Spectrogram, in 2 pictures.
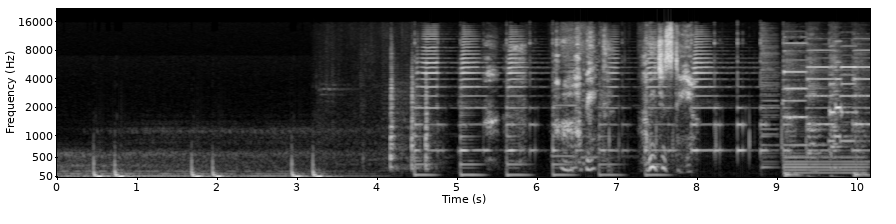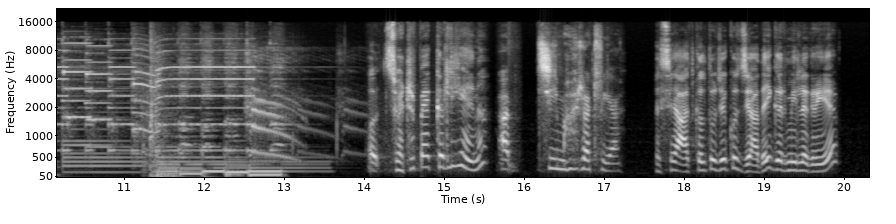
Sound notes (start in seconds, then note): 4.2 door knocking; 11.1 door opens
